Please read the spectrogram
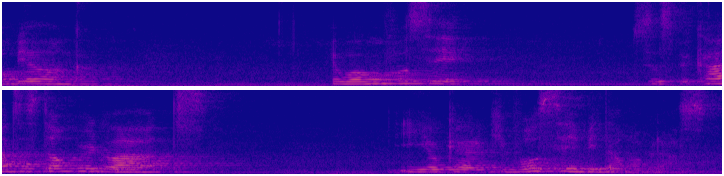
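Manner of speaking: low, soft, spaced-out reassurance; tender quote of Jesus. Retold or imitated. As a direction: offer love and forgiveness gently, pausing between phrases. Jesus's tender words retold.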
